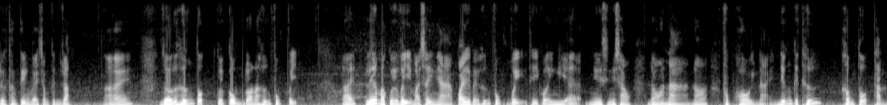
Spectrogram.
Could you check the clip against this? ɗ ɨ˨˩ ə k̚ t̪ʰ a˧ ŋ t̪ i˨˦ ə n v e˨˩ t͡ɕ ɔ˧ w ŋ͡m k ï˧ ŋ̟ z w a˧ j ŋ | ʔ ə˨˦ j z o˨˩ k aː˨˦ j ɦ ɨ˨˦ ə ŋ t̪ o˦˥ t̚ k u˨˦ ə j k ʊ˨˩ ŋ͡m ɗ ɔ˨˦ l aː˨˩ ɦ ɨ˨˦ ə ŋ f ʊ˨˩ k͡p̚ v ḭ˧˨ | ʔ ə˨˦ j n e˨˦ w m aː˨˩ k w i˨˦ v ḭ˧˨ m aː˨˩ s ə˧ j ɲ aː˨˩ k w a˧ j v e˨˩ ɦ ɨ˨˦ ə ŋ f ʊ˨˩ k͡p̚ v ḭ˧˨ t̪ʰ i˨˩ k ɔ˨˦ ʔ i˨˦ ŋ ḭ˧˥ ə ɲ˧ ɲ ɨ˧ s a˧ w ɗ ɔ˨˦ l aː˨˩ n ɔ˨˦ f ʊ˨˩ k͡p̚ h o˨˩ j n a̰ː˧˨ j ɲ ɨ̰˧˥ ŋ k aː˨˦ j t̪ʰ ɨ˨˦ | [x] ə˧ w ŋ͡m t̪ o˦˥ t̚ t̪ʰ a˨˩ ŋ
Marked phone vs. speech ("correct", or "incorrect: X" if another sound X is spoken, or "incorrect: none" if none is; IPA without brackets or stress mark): correct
